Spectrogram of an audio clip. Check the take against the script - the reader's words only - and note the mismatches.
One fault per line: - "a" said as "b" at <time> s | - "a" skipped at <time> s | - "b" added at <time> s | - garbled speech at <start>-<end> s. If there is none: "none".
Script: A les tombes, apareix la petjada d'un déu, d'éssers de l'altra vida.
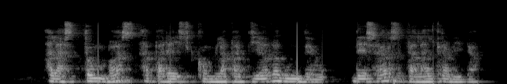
- "com" added at 2.0 s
